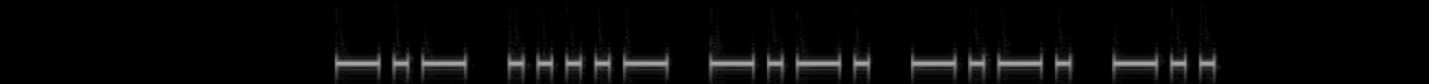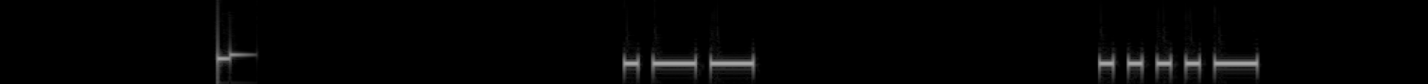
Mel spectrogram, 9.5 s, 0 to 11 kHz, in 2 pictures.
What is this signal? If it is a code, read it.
Morse code, heard as a keyed tone, about 25 wpm, spaced as for 16 wpm, 700 Hz. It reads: K4CCD W4
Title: USA Call Signs - 5 Characters - 8x Character Spacing - 25wpm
